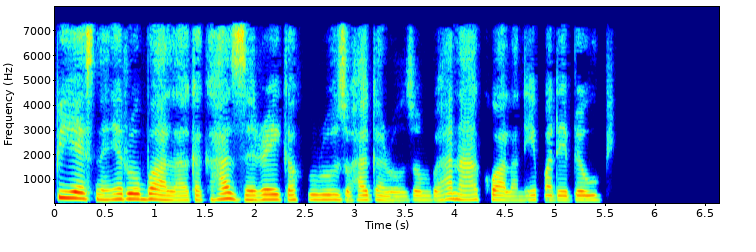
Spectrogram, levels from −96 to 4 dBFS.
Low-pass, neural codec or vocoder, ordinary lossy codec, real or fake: 7.2 kHz; codec, 24 kHz, 0.9 kbps, DualCodec; MP3, 48 kbps; fake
